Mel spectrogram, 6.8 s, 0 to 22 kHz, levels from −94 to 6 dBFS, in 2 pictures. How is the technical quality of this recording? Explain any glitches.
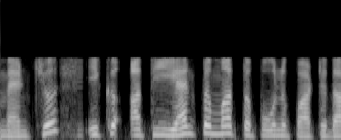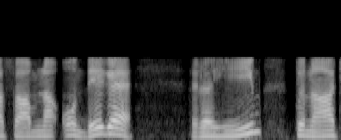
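Technical quality is limited by a low-rate voice codec, with three brief dropouts.

iLBC codec, throughout: speech is band-limited to 4 kHz and sounds slightly rough and synthetic, which fits iLBC's 15.2 kbps mode with 20 ms frames.

Lost iLBC frames, at 0.78–0.84 s (about 40 ms), 2.64–2.66 s and 5.36–5.39 s: the decoder repeats the last pitch cycle with noise, giving a short buzzy held vowel, then recovers immediately.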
